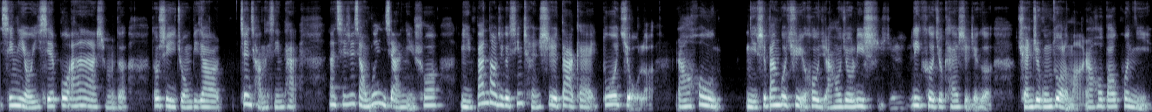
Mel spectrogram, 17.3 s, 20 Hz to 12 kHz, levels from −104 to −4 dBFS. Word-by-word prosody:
心 230 Hz, 0 st, +2 dB
里 225 Hz, -, +5 dB
有 170 Hz, -4 st, +2 dB
一 175 Hz, -, -3 dB
些 210 Hz, +2 st, +2 dB
不 210 Hz, +2 st, +4 dB
安 220 Hz, +1 st, -1 dB
啊 195 Hz, -2 st, -2 dB
什 185 Hz, -2 st, -8 dB
么 165 Hz, -, -8 dB
的， 170 Hz, -, -8 dB, 0.4 s
都 220 Hz, 0 st, +3 dB
是 215 Hz, -1 st, +1 dB
一 185 Hz, -, +2 dB
种 180 Hz, -1 st, -3 dB
比 185 Hz, -, -4 dB
较 180 Hz, -2 st, -2 dB, 0.3 s
正 270 Hz, -1 st, +2 dB
常 195 Hz, -9 st, -6 dB
的 165 Hz, -, -6 dB
心 175 Hz, +1 st, -6 dB
态。 185 Hz, +1 st, -7 dB, 0.5 s
那 255 Hz, -1 st, +1 dB
其 255 Hz, +1 st, -3 dB
实 275 Hz, -, -3 dB
想 225 Hz, -7 st, 0 dB
问 285 Hz, +2 st, 0 dB
一 -, -, +2 dB
下， 220 Hz, -6 st, -1 dB
你 180 Hz, +2 st, -4 dB
说 230 Hz, +4 st, -3 dB, 0.3 s
你 185 Hz, -4 st, +2 dB
搬 275 Hz, +13 st, -1 dB
到 305 Hz, -2 st, +1 dB
这 245 Hz, -2 st, +2 dB
个 225 Hz, -, +6 dB
新 290 Hz, +7 st, -4 dB
城 180 Hz, -11 st, -6 dB
市 220 Hz, +5 st, +3 dB
大 215 Hz, -1 st, 0 dB
概 195 Hz, +2 st, -6 dB
多 255 Hz, +2 st, +3 dB
久 255 Hz, -, +4 dB
了？ 445 Hz, 0 st, -12 dB, 0.3 s
然 195 Hz, -2 st, -2 dB
后 220 Hz, 0 st, +3 dB, 0.4 s
你 185 Hz, -3 st, +1 dB
是 175 Hz, +6 st, +4 dB
搬 235 Hz, +2 st, +4 dB
过 250 Hz, 0 st, +4 dB
去 235 Hz, 0 st, 0 dB
以 215 Hz, -, -1 dB
后， 210 Hz, 0 st, +2 dB
然 190 Hz, -3 st, -4 dB
后 185 Hz, +1 st, 0 dB
就 190 Hz, 0 st, +3 dB
立 200 Hz, +1 st, +2 dB
时 200 Hz, +4 st, -5 dB, 0.4 s
立 230 Hz, 0 st, +3 dB
刻 220 Hz, -2 st, +2 dB
就 195 Hz, -1 st, -1 dB
开 185 Hz, -1 st, -4 dB
始 190 Hz, +1 st, -4 dB
这 -, -, -5 dB
个 -, -, -5 dB, 0.4 s
全 185 Hz, -1 st, +2 dB
职 200 Hz, +1 st, +7 dB
工 190 Hz, -1 st, +2 dB
作 215 Hz, -1 st, +8 dB
了 -, -, -2 dB
嘛， -, -, -8 dB
然 180 Hz, -1 st, -4 dB
后 205 Hz, +2 st, -2 dB
包 195 Hz, -1 st, -1 dB
括 205 Hz, +2 st, -3 dB
你 180 Hz, -8 st, -4 dB
205 Hz, 265 characters per minute, -22 LUFS, 185-230 Hz, 0.5 s, 作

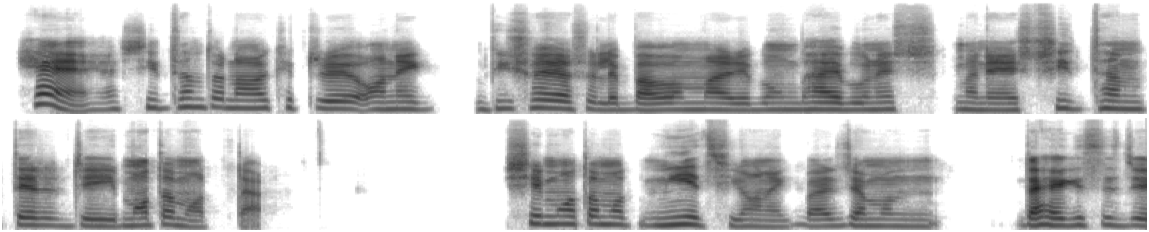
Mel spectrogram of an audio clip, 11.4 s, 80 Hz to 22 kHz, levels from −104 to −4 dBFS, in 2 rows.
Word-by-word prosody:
হ্যাঁ, 370 Hz, 0 st, +8 dB, 0.3 s
সিদ্ধান্ত 275 Hz, +2 st, -9 dB
নেওয়ার 250 Hz, 0 st, -1 dB
ক্ষেত্রে 255 Hz, -3 st, -5 dB, 0.2 s
অনেক 220 Hz, 0 st, +3 dB, 0.4 s
বিষয় 250 Hz, +2 st, +3 dB
আসলে 215 Hz, -3 st, -1 dB
বাবা-মার 205 Hz, +1 st, +1 dB
এবং 205 Hz, +1 st, -8 dB
ভাইবোনের 210 Hz, 0 st, 0 dB
সি -, -, -4 dB, 0.2 s
মানে 200 Hz, -1 st, +1 dB, 0.3 s
সিদ্ধান্তের 225 Hz, -2 st, 0 dB, 0.2 s
যেই 200 Hz, -2 st, +3 dB
মতামতটা 215 Hz, -5 st, -3 dB, 1.3 s
সে 265 Hz, -, +2 dB
মতামত 245 Hz, -2 st, -3 dB, 0.2 s
নিয়েছি 230 Hz, -3 st, +3 dB
অনেকবার। 190 Hz, +2 st, -4 dB
যেমন 200 Hz, -1 st, -3 dB, 0.6 s
দেখা 215 Hz, -1 st, +9 dB
গেছে 225 Hz, +1 st, -6 dB
যে 205 Hz, -, +4 dB
220 Hz, 120 wpm, -27 LUFS, 205-240 Hz, 1.3 s, দেখা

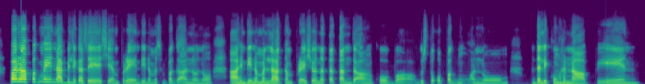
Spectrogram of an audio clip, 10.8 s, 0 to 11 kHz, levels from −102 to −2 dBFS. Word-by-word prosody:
para 370 Hz, -1 st, +11 dB
'pag 370 Hz, +1 st, 0 dB
may 355 Hz, -1 st, +4 dB
nabili 310 Hz, -2 st, +3 dB
kasi 260 Hz, -7 st, +1 dB
siyempre 205 Hz, 0 st, -4 dB
hindi 195 Hz, +1 st, -7 dB
naman 200 Hz, 0 st, -10 dB
siya 210 Hz, +1 st, -16 dB
pag-aano 210 Hz, -1 st, -6 dB
'no, 205 Hz, +3 st, -11 dB, 0.3 s
ah, 210 Hz, 0 st, +5 dB
hindi 235 Hz, +3 st, -1 dB
naman 265 Hz, -1 st, -2 dB
lahat 245 Hz, -1 st, +5 dB
ng 240 Hz, -1 st, -6 dB
presyo 225 Hz, +2 st, -1 dB
natatandaan 200 Hz, -2 st, -2 dB
ko 185 Hz, -2 st, -7 dB
ba, 160 Hz, -1 st, -9 dB
gusto 230 Hz, +7 st, -10 dB
ko 260 Hz, -1 st, -8 dB
'pag 245 Hz, -3 st, -3 dB, 0.3 s
ano, 195 Hz, 0 st, -10 dB, 0.4 s
madali 240 Hz, 0 st, +2 dB
kong 240 Hz, 0 st, -6 dB
hanapin. 195 Hz, +2 st, -2 dB
215 Hz, 150 wpm, -24 LUFS, 195-245 Hz, 0.4 s, para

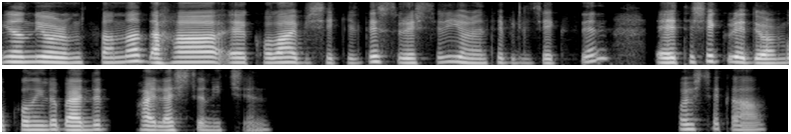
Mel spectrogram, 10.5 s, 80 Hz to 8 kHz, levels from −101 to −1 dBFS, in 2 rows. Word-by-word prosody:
inanıyorum 235 Hz, -2 st, +4 dB
sana 245 Hz, +4 st, +1 dB
daha, 230 Hz, +2 st, +5 dB
eee, 215 Hz, 0 st, +1 dB
kolay 210 Hz, 0 st, +1 dB
bir -, -, -20 dB
şekilde 200 Hz, +3 st, -5 dB
süreçleri 205 Hz, -1 st, -5 dB
yönetebileceksin. 195 Hz, -, -7 dB, 0.3 s
Eee, 210 Hz, 0 st, +5 dB
teşekkür 240 Hz, +4 st, -4 dB
ediyorum 195 Hz, -3 st, +3 dB
bu 200 Hz, -, -9 dB
konuyla 200 Hz, +1 st, -4 dB
benimle 190 Hz, +2 st, +2 dB, 0.2 s
paylaştığın 180 Hz, -2 st, -3 dB
için. 180 Hz, +3 st, -19 dB, 2.7 s
Hoşça 225 Hz, +1 st, -8 dB
kal. 100 Hz, +1 st, -10 dB
210 Hz, 110 wpm, -23 LUFS, 195-230 Hz, 2.7 s, daha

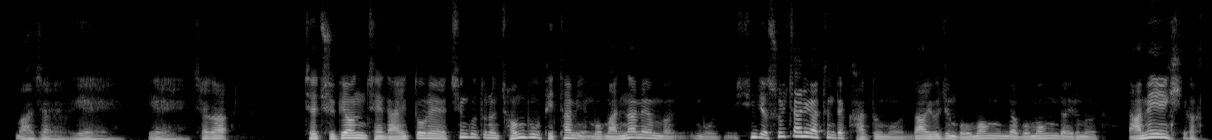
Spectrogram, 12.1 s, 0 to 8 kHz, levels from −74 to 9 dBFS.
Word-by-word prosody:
맞아요. 95 Hz, -6 st, -4 dB
예. 90 Hz, -4 st, -4 dB, 0.4 s
예. 85 Hz, -5 st, -5 dB
제가 120 Hz, 0 st, 0 dB, 0.7 s
제 125 Hz, -1 st, +2 dB
주변 145 Hz, +5 st, +5 dB
제 120 Hz, -1 st, +1 dB
나이 110 Hz, +2 st, +2 dB
또래 135 Hz, -3 st, +3 dB
친구들은 165 Hz, -, -2 dB
전부 170 Hz, +8 st, +1 dB
비타민 140 Hz, 0 st, -1 dB
뭐 115 Hz, +1 st, -1 dB
만나면 140 Hz, +8 st, +2 dB
막 115 Hz, -5 st, -2 dB, 0.2 s
뭐 105 Hz, -5 st, -8 dB, 0.2 s
심지어 180 Hz, +8 st, -1 dB
술자리 225 Hz, -, +2 dB
같은 180 Hz, -4 st, +1 dB
데 150 Hz, -, 0 dB
가도 105 Hz, -2 st, -5 dB
뭐 100 Hz, -4 st, -4 dB
"나 125 Hz, +2 st, +2 dB
요즘 120 Hz, +1 st, +2 dB
뭐 100 Hz, -1 st, -1 dB
먹는다. 125 Hz, 0 st, 0 dB
뭐 100 Hz, +1 st, -2 dB
먹는다." 125 Hz, -1 st, 0 dB
이러면 100 Hz, -2 st, -3 dB, 0.3 s
남의 135 Hz, -, +5 dB
얘기 175 Hz, -7 st, -1 dB
같 120 Hz, -3 st, -5 dB
120 Hz, 300 characters per minute, -22 LUFS, 105-145 Hz, 0.7 s, 주변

